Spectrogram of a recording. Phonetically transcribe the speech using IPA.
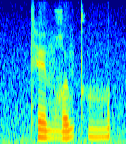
tʰɛvʁʊvkʰɔ̤

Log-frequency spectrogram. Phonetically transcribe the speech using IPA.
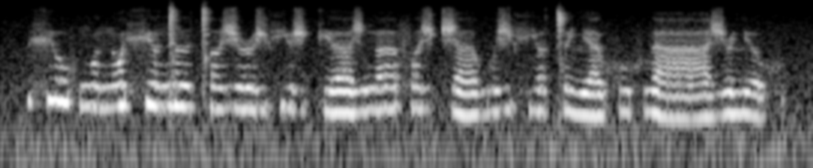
xʲoːxʷŋɔnɔ xʲʌŋ͡ǀəː ǀʌʒə˞ʒ fʲə˞ʒkʲɐːʒŋɐː fʌʒt͡ʃɐːɡʷəʒ fʲʌːǀʏlʲa xʷəːxʷðaːʒə˞lʲʌːxʷ

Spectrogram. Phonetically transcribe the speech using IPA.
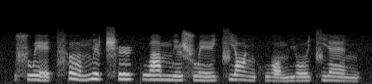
ʂwḛ˨˩ɪ̯t͡sʰɤ˥˨n̪i˥˨ʈ͡ʂʰɻ̩˦ kwä˦mi˨˦ ʂwe˨˦ɪ̯t͡ɕjɑ˥˨ŋ xwɔ̰˨˩n̪jo˨˦ʊ̯ t͡ɕjɛ˥˨n

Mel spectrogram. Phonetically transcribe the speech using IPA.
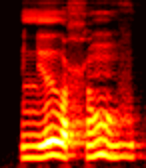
lʲəː˧˥˧ʊ̯ħũ˧˥˧v

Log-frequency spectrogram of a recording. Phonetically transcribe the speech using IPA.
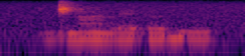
ɖ͡ʐã lɛʔəɓu

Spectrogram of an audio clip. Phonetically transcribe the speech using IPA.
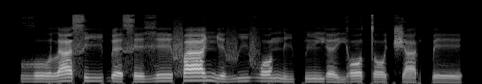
ɣoː˨la˦ siː˧ɓɛ˨se˨ ɣeː˧faː˦ɲe˨ vi˦ vɔ˦ni˨pĩ˧jɛ˨ jɔ˦ tɔ˨t͡ʃa˨ k͡pe˨

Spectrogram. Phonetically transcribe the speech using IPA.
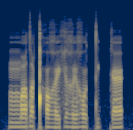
mːɒdˤeǃʰɒ ʁexi ʁiʁotːikːæ

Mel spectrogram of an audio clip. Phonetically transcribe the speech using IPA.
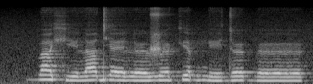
ba˧xʲe˩ la˥djɛː˧ lœ˩˧ʐœ˧˥kʲa˥bŋe˩˧ dœ˥ bœː˧

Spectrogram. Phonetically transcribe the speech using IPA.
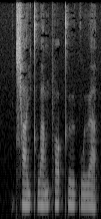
t͡ɕʰa˧jkʰwa˦˥mpʰɔ˦˥ʔkʰɯː˧ kwɯ˥˩a̯

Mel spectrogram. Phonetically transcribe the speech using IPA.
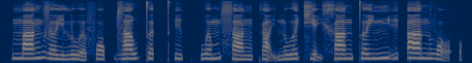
ma˨˦ŋzə˨˩jlu˧˩ə̯fɔ˨˩p̚ za˨˦wt̪ə˨˩t̚t̪ʰi˨˩p̚ hwə˨˦msa˨˩ŋ ka̰˧˨jnu˨˦ə̯ t͡ɕḛ˧˨jxa˧nt̪ə˧j ɲḭ˧˥ʔa˧nvɔ̰˧˨ʔ

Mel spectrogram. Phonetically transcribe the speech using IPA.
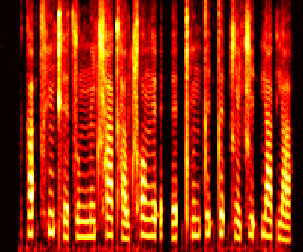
ka˦ʔt͡sʰĩ˦kʰe˨˩ t͡su˧ŋn̪ĩ˧t͡ɕʰa˦ kʰa˨˩wt͡ɕʰɔ˥˧ŋe˦ʔ | e˨t̚pʰĩ˧m t̪i˦ʔt̪e˦p̚t͡ɕẽ˨˩ t͡ɕi˦ʔ pja˧kja˨˩

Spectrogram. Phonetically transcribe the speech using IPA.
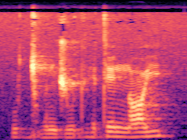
uɡ͡ǀuə̯nd͡ʒu dʱete nɒj

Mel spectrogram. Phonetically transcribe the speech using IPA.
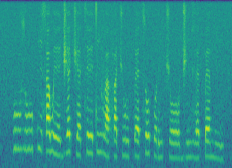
uː˦zuː˦ ɓi˦˨sa˦weː˨ d͡ʒɛ˦t͡ʃɛ˨t͡seː˦ti˦ va˨fa˨t͡ʃuː˨ ɓɛ˨t͡so˦ pʊ˨ɾi˨˦t͡ʃoː˨ d͡ʒi˨ɣɛ˨ k͡pɛ˦ mi˨

